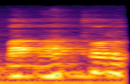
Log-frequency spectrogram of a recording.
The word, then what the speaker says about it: martyr: 그런데 영어의 단어 MARTYR 발음이 마터로 되어 있더라고요. 마터. 그렇죠? 제가 인터넷으로 이렇게 찾아서 발음을 들어보니까 마러 이렇게 지나가더라고요. 그래서 마런가? 발음 쪽은 마터인데 아무튼 M-A-R-T-I-Y 이 단어는 무슨 뜻이냐면 순교자라는 뜻이에요.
